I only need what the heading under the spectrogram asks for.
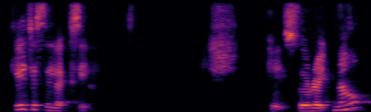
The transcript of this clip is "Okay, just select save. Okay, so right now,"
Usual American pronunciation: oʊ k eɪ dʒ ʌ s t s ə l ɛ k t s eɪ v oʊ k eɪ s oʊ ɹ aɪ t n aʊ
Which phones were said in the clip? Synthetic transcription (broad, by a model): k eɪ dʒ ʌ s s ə l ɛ k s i oʊ k eɪ s oʊ ɹ aɪ t n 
